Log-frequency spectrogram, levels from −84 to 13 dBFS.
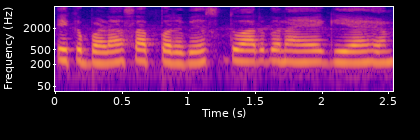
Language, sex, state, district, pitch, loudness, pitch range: Hindi, female, Jharkhand, Garhwa, 235 Hz, -15 LUFS, 225-250 Hz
